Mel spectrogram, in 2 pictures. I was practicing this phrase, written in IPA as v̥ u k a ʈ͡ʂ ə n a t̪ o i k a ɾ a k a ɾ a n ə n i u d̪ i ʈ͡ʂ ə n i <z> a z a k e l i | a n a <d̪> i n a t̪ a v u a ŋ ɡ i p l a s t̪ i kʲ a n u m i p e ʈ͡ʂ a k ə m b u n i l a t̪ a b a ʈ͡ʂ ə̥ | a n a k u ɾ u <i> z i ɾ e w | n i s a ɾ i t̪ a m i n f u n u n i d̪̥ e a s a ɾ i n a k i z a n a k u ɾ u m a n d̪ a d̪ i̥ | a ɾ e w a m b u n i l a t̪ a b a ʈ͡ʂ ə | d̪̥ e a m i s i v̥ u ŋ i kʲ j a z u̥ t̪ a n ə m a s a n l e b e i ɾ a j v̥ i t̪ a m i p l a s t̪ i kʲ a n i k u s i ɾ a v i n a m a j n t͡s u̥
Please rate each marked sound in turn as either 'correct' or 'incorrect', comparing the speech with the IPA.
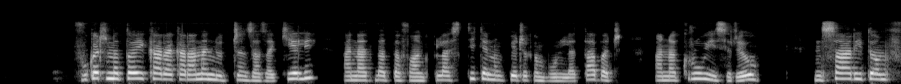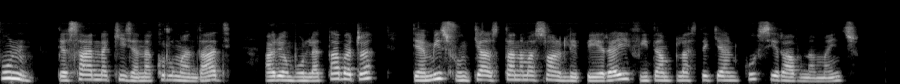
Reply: correct, incorrect: t̪, correct

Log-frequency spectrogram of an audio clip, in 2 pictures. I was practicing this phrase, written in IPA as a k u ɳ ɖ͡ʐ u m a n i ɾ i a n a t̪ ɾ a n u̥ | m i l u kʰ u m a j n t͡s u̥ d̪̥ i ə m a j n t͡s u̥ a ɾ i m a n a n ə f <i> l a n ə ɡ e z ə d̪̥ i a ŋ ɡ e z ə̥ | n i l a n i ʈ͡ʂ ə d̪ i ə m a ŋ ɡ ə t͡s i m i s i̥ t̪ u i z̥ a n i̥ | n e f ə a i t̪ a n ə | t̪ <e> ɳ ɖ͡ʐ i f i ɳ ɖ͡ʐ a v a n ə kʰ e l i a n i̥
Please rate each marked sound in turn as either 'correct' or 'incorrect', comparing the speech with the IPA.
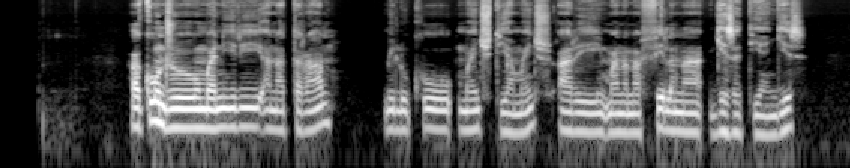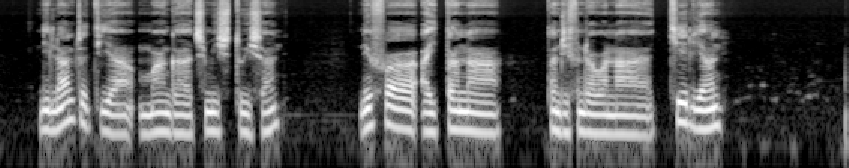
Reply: incorrect: e, incorrect: a

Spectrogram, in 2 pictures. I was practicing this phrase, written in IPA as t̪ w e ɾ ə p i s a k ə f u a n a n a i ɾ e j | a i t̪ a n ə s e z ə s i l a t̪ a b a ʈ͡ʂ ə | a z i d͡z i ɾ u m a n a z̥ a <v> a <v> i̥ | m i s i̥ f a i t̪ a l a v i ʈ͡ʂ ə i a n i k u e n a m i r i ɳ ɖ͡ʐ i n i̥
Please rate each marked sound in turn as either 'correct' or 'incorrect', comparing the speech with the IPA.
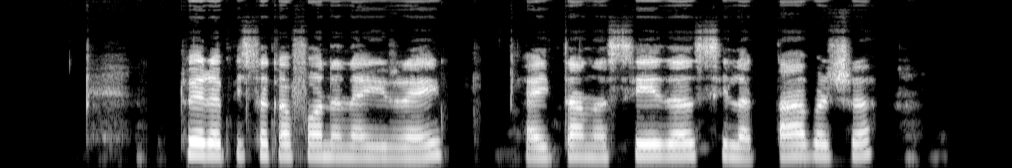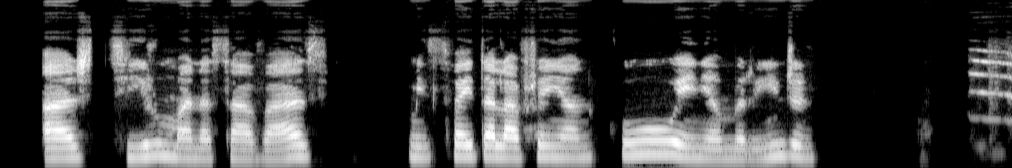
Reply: correct, incorrect: z

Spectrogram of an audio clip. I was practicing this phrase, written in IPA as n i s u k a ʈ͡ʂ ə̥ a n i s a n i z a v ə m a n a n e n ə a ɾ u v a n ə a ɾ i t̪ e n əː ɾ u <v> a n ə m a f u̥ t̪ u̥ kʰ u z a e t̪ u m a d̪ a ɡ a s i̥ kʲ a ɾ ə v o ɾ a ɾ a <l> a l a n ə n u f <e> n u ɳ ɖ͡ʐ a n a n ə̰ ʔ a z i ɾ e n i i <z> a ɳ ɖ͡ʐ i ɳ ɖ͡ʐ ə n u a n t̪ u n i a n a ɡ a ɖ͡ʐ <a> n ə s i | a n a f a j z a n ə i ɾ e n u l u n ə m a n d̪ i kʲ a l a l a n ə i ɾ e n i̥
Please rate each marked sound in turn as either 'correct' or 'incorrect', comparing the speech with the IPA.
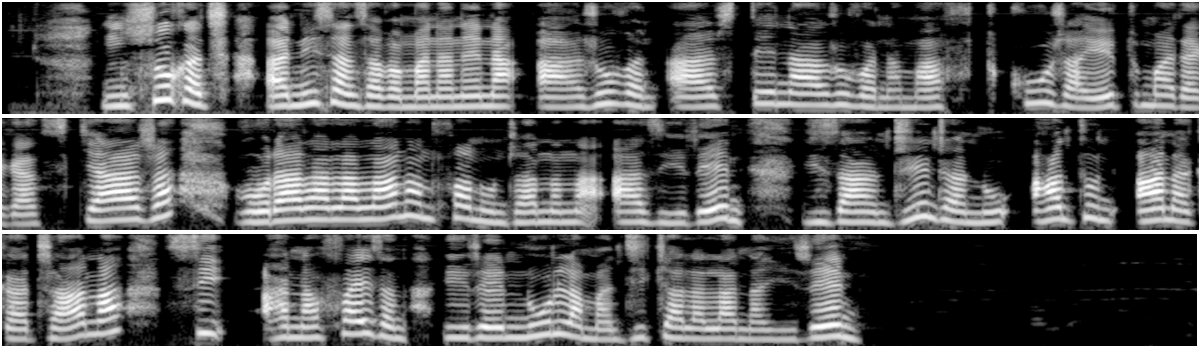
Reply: correct, correct, incorrect: a, correct, correct

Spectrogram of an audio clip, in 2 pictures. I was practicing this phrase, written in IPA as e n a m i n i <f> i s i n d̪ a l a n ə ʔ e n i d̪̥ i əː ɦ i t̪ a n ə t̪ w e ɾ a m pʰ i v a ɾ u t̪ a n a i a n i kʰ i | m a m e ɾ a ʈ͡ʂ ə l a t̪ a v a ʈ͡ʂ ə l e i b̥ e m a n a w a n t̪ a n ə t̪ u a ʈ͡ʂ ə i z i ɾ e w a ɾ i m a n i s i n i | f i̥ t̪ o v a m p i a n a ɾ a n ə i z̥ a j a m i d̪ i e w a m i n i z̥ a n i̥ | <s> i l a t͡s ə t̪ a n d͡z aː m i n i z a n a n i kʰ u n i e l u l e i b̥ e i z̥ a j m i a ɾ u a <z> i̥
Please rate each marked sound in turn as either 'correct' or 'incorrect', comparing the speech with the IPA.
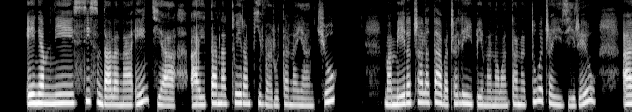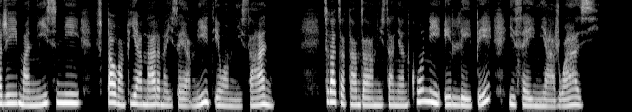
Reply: incorrect: s, incorrect: t͡s, correct

